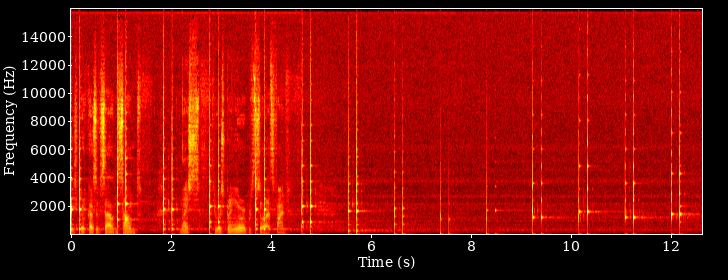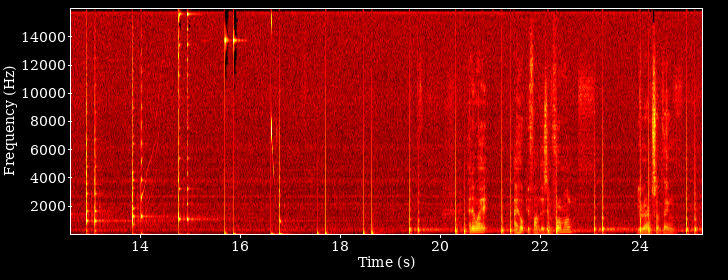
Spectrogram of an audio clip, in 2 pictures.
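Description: A modular synthesizer plays a rhythmic pattern of sharp clicking percussion.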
